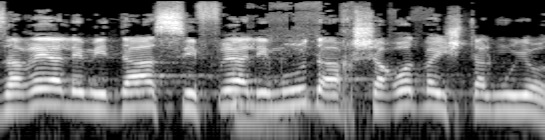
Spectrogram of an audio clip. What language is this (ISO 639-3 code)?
heb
